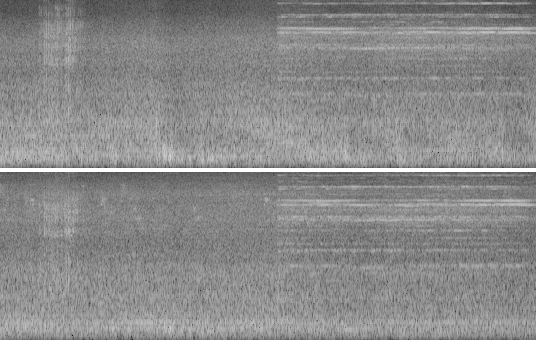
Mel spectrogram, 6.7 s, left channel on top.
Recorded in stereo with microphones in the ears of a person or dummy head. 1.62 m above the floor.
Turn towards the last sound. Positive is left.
turn(degrees=-15)  # may be behind; listen again after turning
